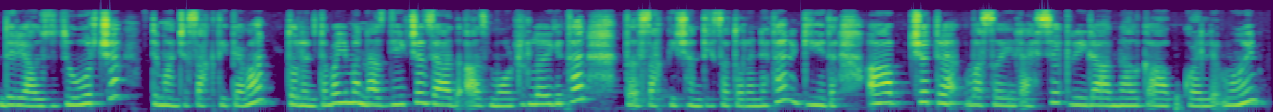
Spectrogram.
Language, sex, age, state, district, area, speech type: Kashmiri, female, 18-30, Jammu and Kashmir, Budgam, rural, spontaneous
